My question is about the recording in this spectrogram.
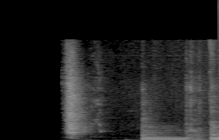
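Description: Guitar: after a faint touch of the strings, a single low note is plucked about one and a half seconds in and left ringing, as the guitar's tuning is checked.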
